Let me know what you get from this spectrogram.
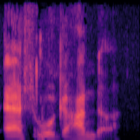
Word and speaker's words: ashwagandha: I just said it wrong. It's Ash. What? Yeah, no, it's Ashwagandha.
